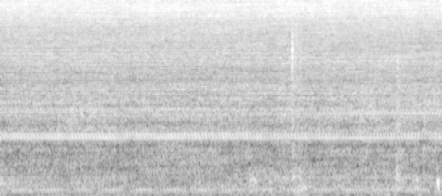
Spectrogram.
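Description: Airbrush or spray can hissing steadily while painting a model wall on a demolition-site diorama, a constant close hiss with faint taps underneath and no talking.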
